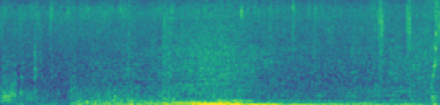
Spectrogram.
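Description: Thunder rumbles low and loud, then slowly fades.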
